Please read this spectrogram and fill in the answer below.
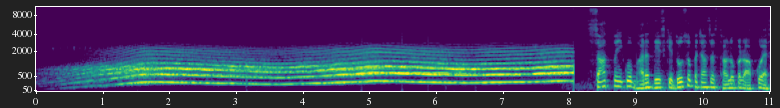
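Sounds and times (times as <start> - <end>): air-raid siren wailing: 0.0 - 8.1.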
